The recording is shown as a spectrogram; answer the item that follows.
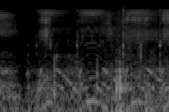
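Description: Faint whirring of a toy robot arm's small gear motors as the arm is driven from its wired remote, the pitch sliding up and down with the moves.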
